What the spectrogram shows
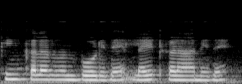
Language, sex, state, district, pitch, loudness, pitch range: Kannada, female, Karnataka, Bangalore, 205 Hz, -13 LUFS, 200-220 Hz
